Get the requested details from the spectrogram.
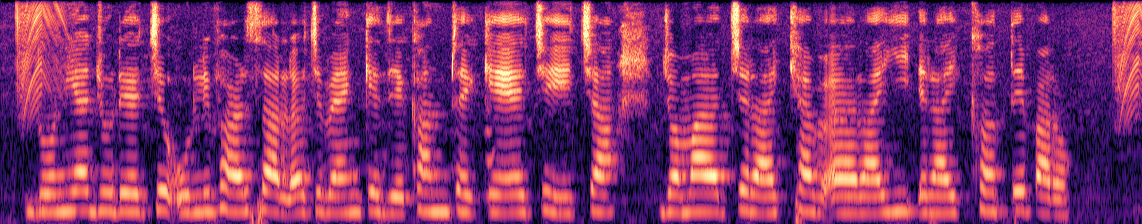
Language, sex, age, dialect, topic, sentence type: Bengali, female, 18-24, Jharkhandi, banking, statement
